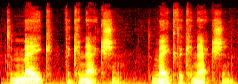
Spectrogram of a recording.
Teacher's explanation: small stress on make, bigger stress on connection.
